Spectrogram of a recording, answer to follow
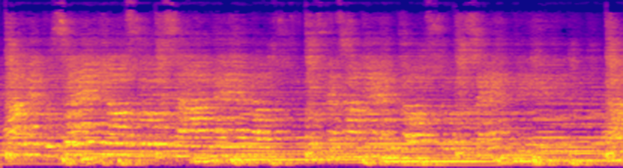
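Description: A mixed vocal group of men and women singing a Christian song together through handheld microphones, holding long notes at several pitches at once.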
